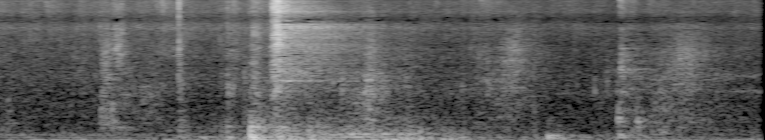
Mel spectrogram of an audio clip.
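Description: A door swings open and thuds shut.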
